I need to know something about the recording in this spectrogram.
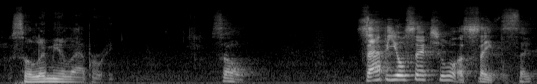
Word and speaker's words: sapiosexual: So, Sapiosexual or sapo? sapiosexual. How you spell it?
